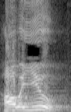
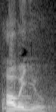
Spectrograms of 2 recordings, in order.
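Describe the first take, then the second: First: The voice rises at the end. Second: The voice stays level and falls at the end. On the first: The speaker calls it wrong. "Not হাউ আর ইউ, এভাবে বলা যাবে না" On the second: The speaker calls it right. "আমার normal ভাবে জিজ্ঞেস করতে হবে এরকম"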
